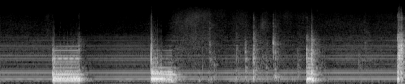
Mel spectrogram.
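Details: Fender Blues Junior amplifier after repairing very distorted output and re-biasing the output valves to about 35–36 mA: clean, full bass notes with no fuzz or breakup, faint steady hum; normal output.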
